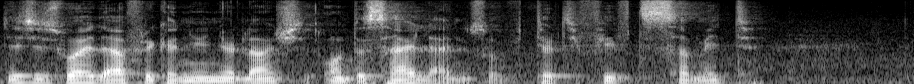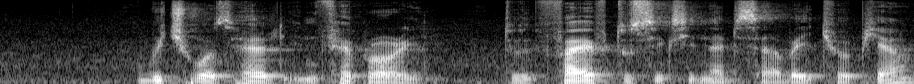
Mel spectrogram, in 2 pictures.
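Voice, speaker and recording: A man with a French accent speaks in a fairly low voice. His pace is moderate and his pitch varies in an ordinary way. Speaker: ambassador. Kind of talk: formal panel remarks.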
